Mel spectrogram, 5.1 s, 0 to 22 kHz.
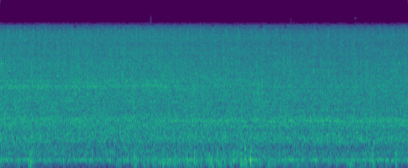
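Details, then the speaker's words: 2001 Mazda B4000 (Ford Ranger) idling after idler pulley replacement, restarted once a socket wrench left on the tensioner fell out; steady, even, quiet idle with smooth hum, no knocks, ticks or squeals, no check engine lights; normal idle. "Everything seems to be running true and straight and quiet."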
